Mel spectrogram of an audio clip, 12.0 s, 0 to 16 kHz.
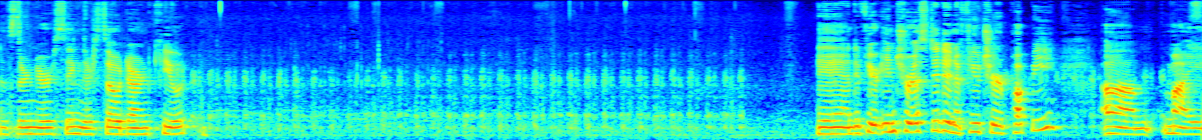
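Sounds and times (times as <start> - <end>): dog panting: 0.0 - 12.0.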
